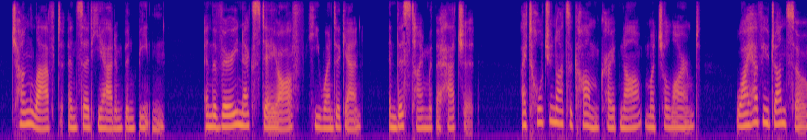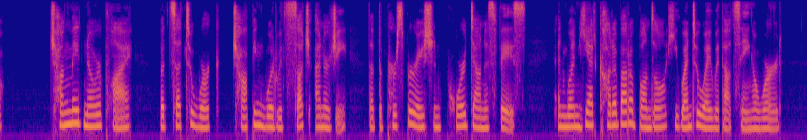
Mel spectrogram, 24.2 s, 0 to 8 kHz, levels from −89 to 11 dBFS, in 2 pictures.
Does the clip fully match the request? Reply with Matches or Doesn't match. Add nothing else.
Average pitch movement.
Matches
